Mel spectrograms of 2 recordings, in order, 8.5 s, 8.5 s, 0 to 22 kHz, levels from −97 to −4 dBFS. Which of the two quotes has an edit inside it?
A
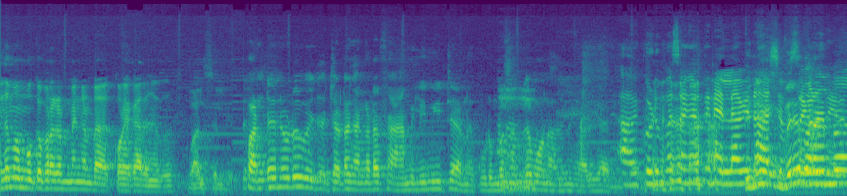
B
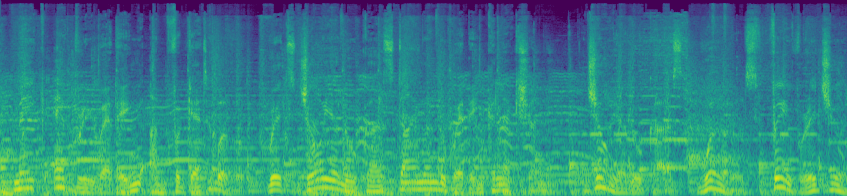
A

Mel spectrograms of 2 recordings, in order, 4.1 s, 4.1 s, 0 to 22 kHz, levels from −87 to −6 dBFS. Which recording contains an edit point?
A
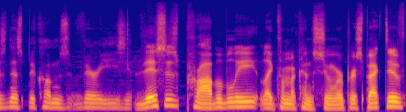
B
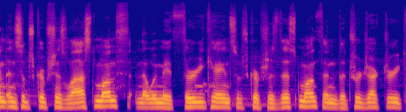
A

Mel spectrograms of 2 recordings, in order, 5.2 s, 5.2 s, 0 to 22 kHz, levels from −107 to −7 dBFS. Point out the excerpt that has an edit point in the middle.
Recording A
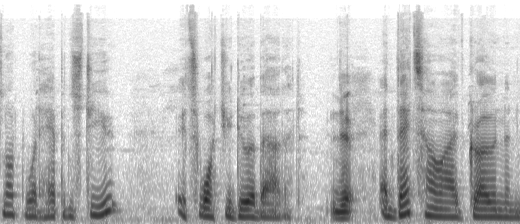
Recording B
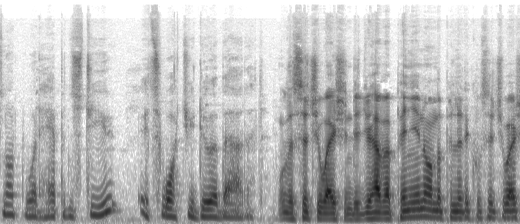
B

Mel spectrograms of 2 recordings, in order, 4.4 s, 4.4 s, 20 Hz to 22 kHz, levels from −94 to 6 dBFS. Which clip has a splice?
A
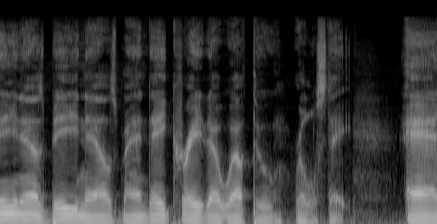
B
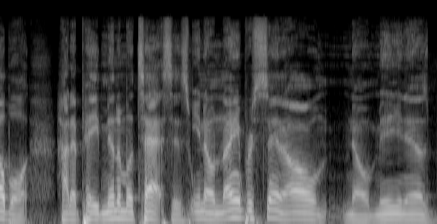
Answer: B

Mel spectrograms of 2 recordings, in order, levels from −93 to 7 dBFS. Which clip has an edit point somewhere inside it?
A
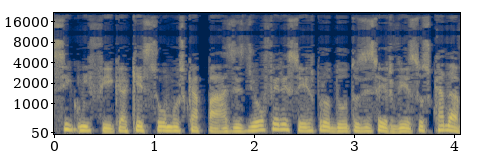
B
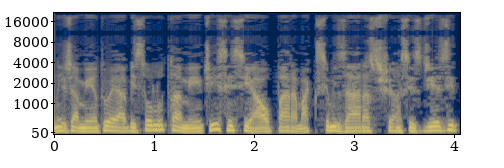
A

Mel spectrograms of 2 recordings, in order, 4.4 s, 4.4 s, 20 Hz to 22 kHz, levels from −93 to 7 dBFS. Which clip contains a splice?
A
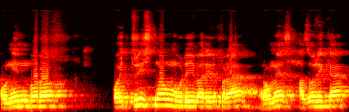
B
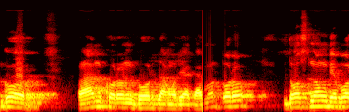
B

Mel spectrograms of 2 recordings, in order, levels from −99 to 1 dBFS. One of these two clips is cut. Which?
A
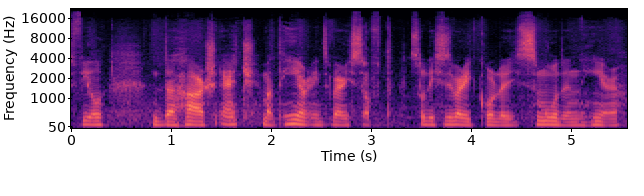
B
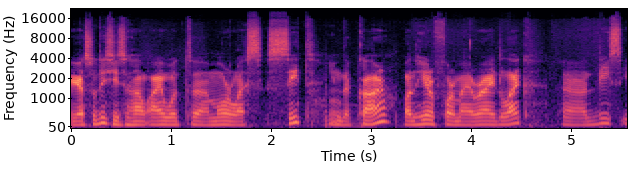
B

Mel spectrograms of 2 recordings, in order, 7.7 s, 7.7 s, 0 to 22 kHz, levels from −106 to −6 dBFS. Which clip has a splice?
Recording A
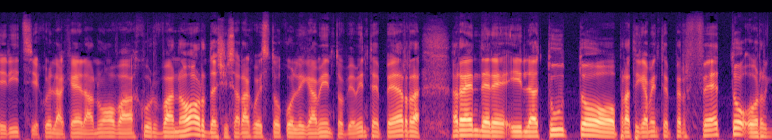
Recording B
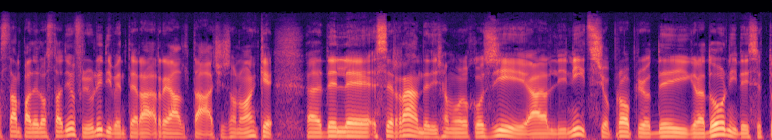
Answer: A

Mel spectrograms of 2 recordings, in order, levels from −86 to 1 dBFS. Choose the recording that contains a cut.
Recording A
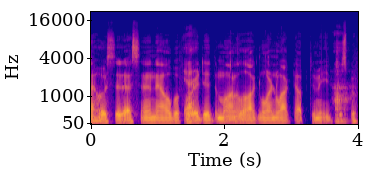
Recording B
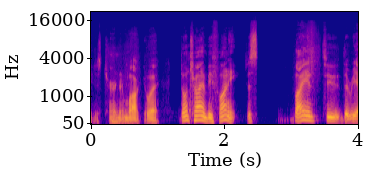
B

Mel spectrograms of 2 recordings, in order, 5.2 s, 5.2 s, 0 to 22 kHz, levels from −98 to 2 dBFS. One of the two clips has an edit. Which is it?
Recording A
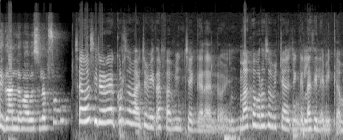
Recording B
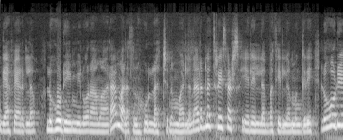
A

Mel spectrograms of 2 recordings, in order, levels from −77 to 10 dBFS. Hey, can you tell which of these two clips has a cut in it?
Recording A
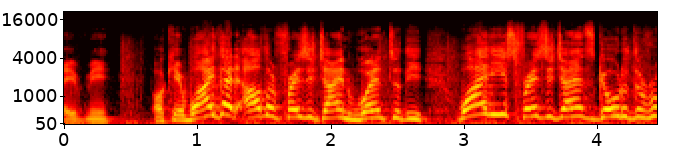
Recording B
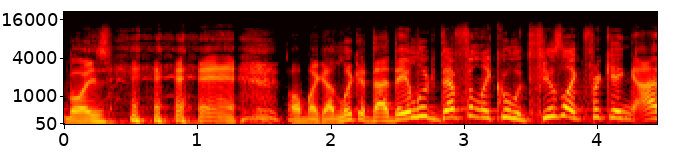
B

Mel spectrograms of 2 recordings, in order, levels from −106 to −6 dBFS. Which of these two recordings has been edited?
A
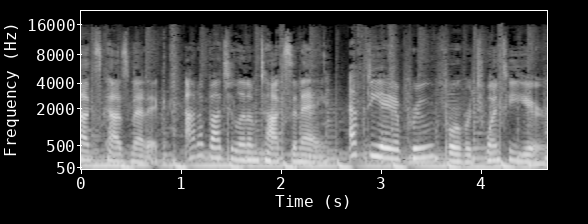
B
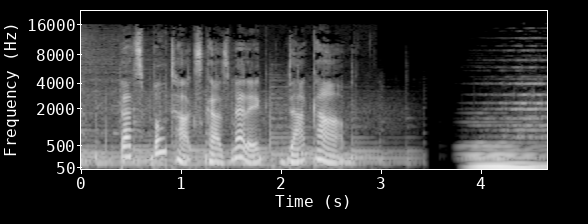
B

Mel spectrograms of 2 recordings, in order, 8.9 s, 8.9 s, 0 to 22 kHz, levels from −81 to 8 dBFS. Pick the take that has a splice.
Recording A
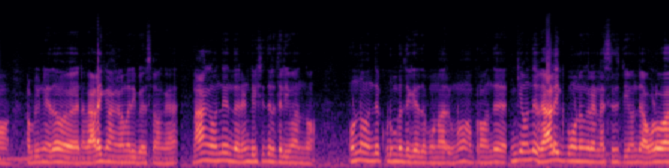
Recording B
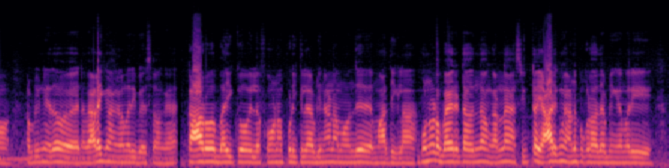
B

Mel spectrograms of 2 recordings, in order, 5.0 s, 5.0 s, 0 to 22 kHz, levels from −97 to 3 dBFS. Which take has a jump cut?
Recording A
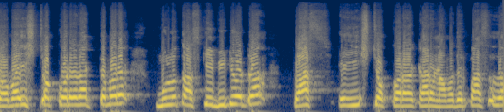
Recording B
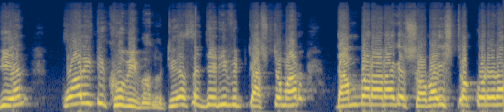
B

